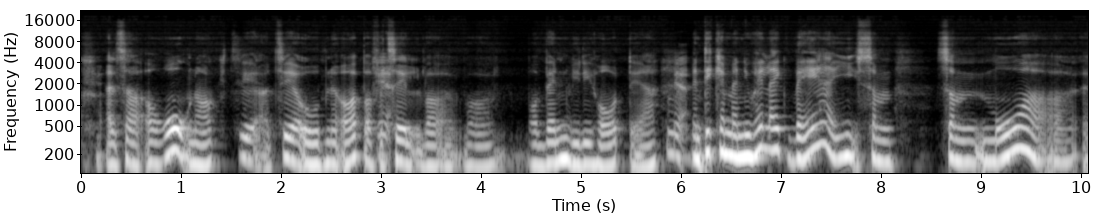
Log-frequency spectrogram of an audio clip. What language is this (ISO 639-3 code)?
dan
